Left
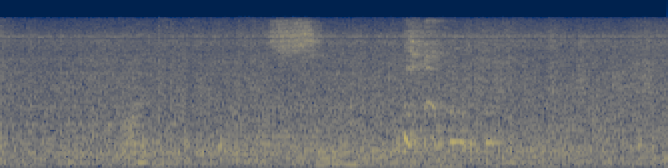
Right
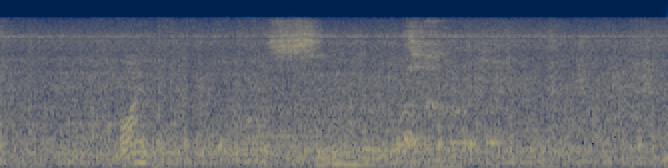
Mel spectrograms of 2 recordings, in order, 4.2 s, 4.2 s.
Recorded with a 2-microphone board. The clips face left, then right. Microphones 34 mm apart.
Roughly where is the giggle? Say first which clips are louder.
Left 7 dB; left.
